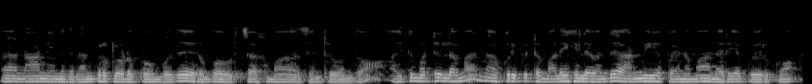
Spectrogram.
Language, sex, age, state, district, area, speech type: Tamil, male, 45-60, Tamil Nadu, Pudukkottai, rural, spontaneous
